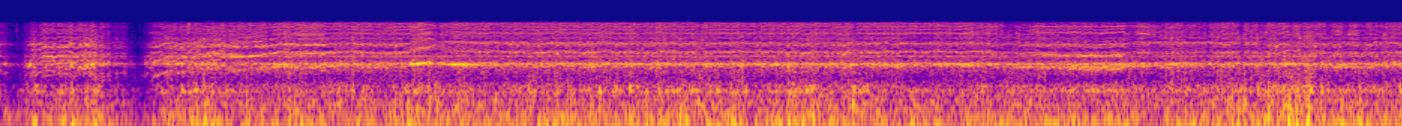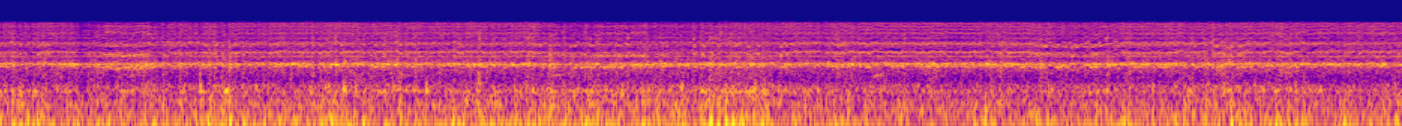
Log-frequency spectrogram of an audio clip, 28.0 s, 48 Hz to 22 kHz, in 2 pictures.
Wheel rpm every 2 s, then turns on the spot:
100, 200, 240, 230, 230, 220, 230, 230, 230, 230, 230, 230, 230, 240.
none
